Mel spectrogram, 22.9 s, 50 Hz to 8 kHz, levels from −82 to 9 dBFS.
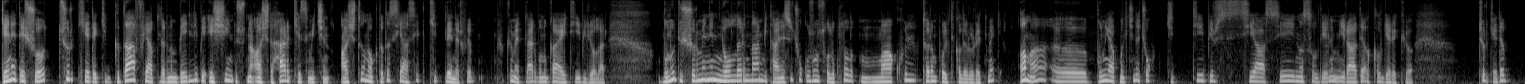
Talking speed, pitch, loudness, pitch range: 135 wpm, 155 Hz, -21 LUFS, 140-180 Hz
